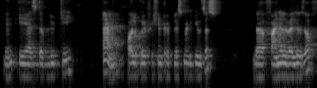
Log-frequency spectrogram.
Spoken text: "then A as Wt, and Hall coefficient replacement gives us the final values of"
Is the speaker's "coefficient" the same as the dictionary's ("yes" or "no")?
yes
